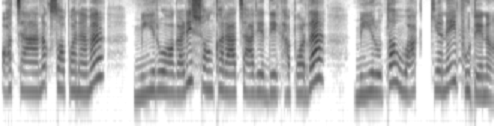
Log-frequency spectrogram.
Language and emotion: Nepali, surprised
